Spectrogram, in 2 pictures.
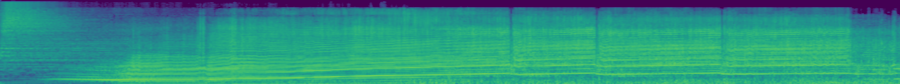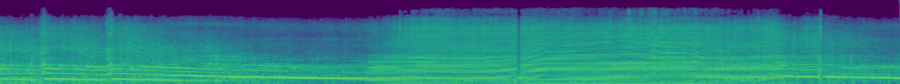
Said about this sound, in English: with the pure sound of a BMW factory superbike going through the gears, for no other reason than it sounds incredible, and it's a great way to introduce today's guest. But first, let's just enjoy hearing a few corners of onboard action from the Lausitz Ring.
